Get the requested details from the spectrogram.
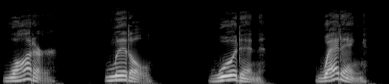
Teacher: in the middle is neither a t nor a d it's a flap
